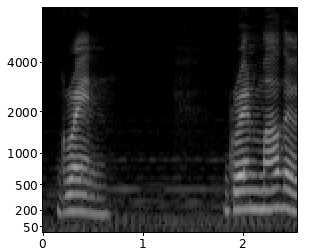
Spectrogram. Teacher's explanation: an english word like grandmother has three syllables and the stress is on the first syllable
